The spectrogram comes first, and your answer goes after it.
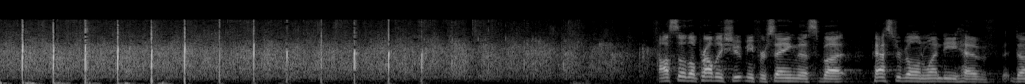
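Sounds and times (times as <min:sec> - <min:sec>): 
warm round of applause: 0:00.0 - 0:06.7
speech: 0:06.6 - 0:10.2.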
